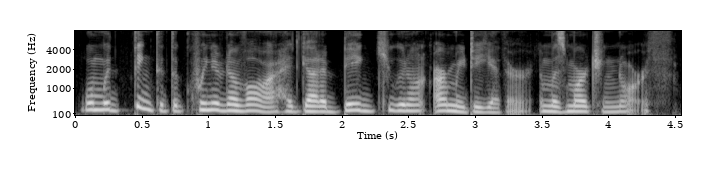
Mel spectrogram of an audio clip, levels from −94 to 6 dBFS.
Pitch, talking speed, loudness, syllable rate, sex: 200 Hz, 250 wpm, -17 LUFS, 6.4 syllables/s, female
